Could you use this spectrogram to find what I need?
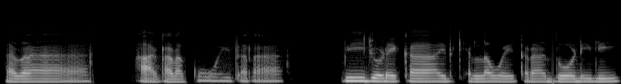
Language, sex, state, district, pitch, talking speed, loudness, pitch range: Kannada, male, Karnataka, Chamarajanagar, 135 Hz, 95 wpm, -27 LUFS, 130-145 Hz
